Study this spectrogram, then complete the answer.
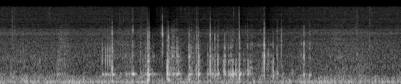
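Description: A plastic lid clicks and rattles as hands handle it.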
